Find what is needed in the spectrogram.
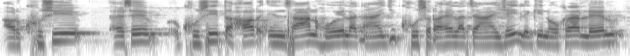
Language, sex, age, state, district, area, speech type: Maithili, male, 18-30, Bihar, Sitamarhi, rural, spontaneous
